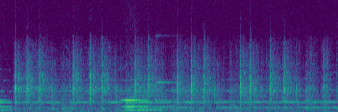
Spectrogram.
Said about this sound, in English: Can I use the typewriter for a moment? I just got to put one thought down before I forget it.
